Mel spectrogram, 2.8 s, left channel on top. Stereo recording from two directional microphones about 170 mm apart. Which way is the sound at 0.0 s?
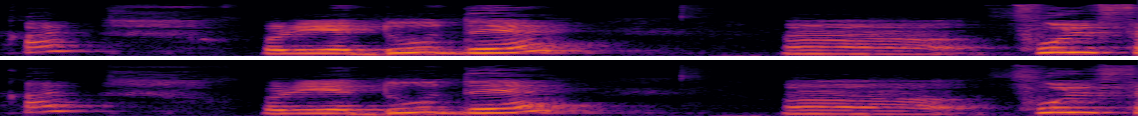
5° right (ahead or behind).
